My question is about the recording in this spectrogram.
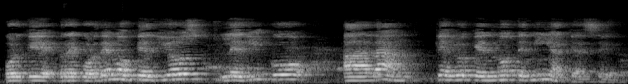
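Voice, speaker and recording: A man's voice: high voice, expressive, unhurried, a little mellow, slight background noise. A male preacher teaching a Bible study, explaining patiently and often ending his points with "amén". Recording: very echoey room, far from mic.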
